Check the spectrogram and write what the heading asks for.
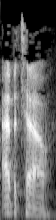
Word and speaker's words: Apatow: Apatow.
